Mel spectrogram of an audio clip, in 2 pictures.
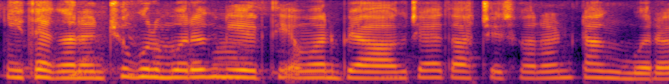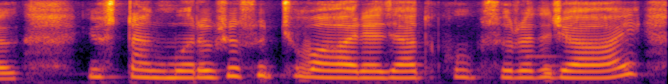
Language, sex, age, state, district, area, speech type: Kashmiri, female, 18-30, Jammu and Kashmir, Baramulla, rural, spontaneous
